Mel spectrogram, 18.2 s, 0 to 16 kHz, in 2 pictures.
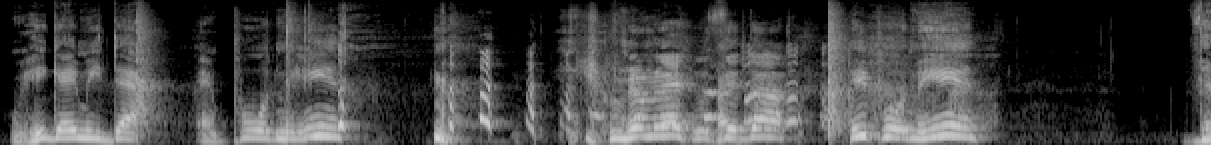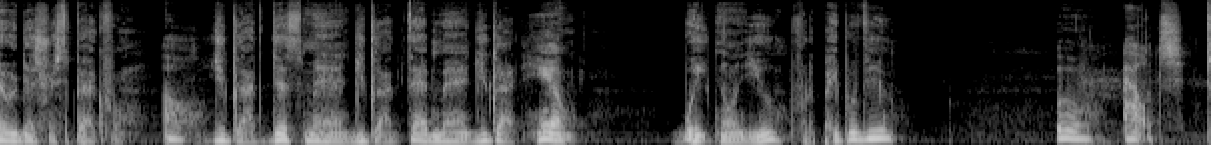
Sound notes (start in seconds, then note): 3.2 laughing; 3.2 Mark laughing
